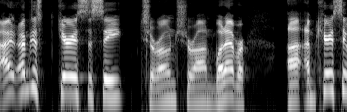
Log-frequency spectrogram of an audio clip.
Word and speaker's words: Sherrone: Per the 2007 Oklahoma Sooners pronunciation guide, it's Sherrone. That's what I saw. Sherrone Moore. Sherrone. Yeah, I kept hearing Sherron on broadcasts and stuff, and so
